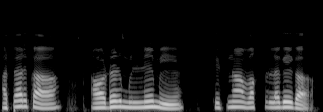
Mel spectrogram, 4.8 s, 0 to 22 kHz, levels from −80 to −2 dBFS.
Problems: none marked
